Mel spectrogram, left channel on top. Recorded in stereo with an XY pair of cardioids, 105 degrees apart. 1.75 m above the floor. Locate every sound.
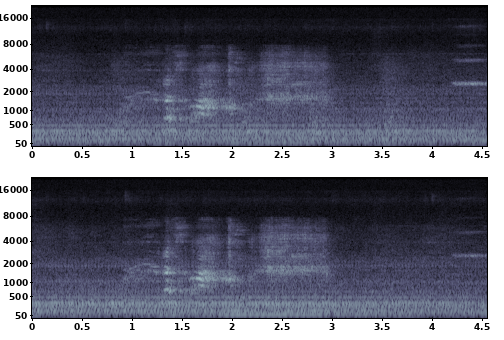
0.9 s a cough: 30° right, 4.5 m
